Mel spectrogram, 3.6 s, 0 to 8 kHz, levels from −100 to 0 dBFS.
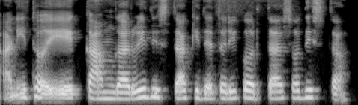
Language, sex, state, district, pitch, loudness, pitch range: Konkani, female, Goa, North and South Goa, 200 Hz, -18 LUFS, 190-220 Hz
